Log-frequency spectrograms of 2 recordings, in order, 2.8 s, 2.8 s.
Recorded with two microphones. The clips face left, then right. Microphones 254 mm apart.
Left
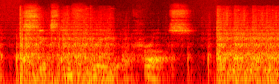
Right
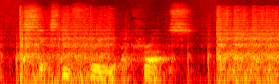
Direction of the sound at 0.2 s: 55° right (ahead or behind).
